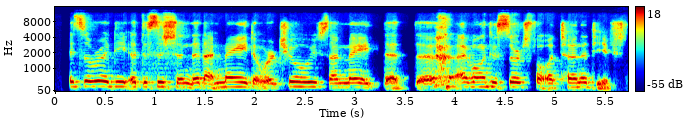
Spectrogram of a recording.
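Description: A woman with a Chinese accent speaks at a medium pitch. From Taiwan. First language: Mandarin Chinese. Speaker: artist. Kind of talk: casual interview conversation. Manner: halting, many fillers.

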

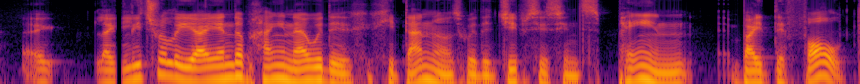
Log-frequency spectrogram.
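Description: Speaking at a moderate pace and medium pitch with lively intonation, a man with a Mexican accent is heard in a very clean recording with a silent background. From Mexico City. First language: Spanish. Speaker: instrumental rock guitarist. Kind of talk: casual interview chat.

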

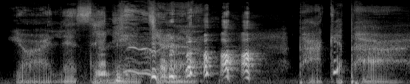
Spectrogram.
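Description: Someone speaks at a very slow pace in a put-on character voice. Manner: creepy.

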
